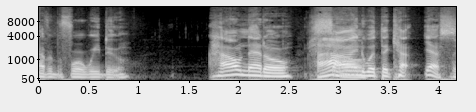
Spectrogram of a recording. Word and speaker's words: Raul Neto: Do you not know that's how you pronounce his name? – I didn't. I thought it was Raul Neto. – Hal Neto. H is Hal Neto by the pronunciation.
